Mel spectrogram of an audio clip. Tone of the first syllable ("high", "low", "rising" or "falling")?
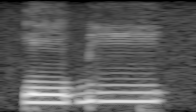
low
